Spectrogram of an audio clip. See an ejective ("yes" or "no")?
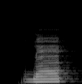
no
